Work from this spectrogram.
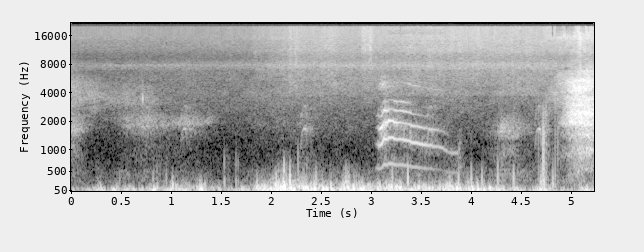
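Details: Domestic cat meowing in distress just outside a house: a single drawn-out meow that slides downward, heard over low rumbling handling and wind noise.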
